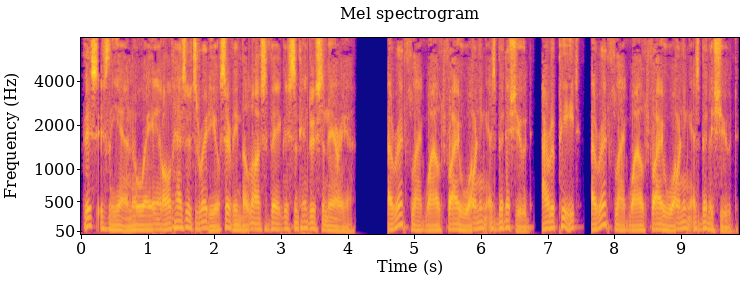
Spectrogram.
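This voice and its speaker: A synthetic-sounding man's voice as a weather radio announcer, reading official bulletins in a measured, impersonal way. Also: very deep voice, expressive, warm tone, dry recording. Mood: calm, official.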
